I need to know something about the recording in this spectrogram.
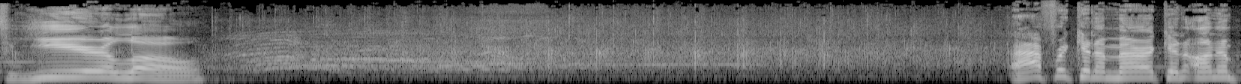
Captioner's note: applause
